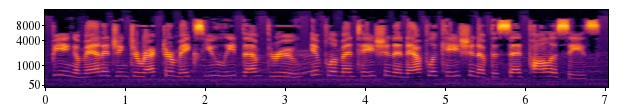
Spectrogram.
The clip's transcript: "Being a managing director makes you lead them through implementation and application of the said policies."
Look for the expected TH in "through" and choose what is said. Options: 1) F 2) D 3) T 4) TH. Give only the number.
4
